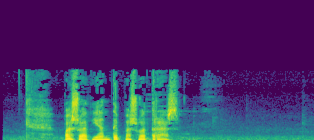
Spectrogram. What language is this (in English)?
Galician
